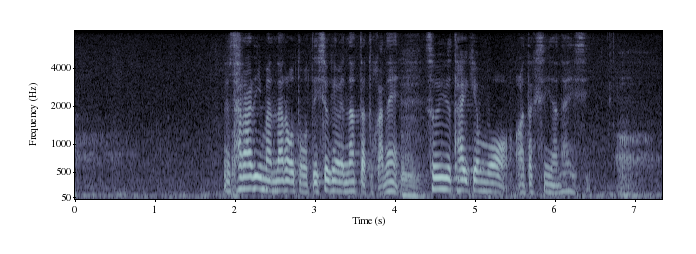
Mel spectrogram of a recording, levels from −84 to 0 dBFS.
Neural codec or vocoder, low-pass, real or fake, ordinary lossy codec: none; none; real; none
